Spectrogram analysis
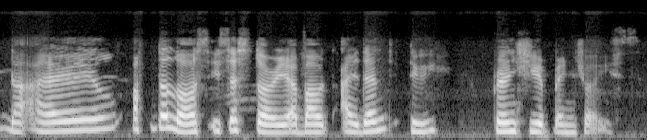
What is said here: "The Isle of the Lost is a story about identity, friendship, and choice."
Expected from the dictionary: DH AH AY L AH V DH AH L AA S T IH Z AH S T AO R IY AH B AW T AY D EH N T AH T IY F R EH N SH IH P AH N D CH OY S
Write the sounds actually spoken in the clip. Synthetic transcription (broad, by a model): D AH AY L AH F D AH L AA S IH S AH S T AO R IY AH B AW T AY D EH N T AH T IY F R EH N SH IH P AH N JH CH OY S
